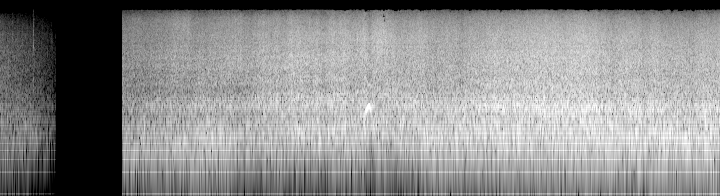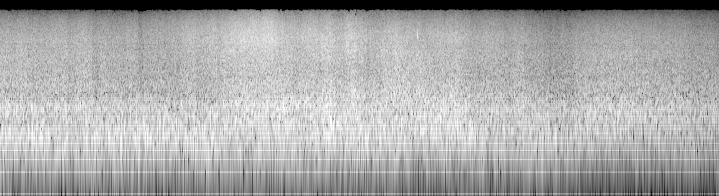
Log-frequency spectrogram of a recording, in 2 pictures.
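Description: Ocean surf breaking and washing over black lava rocks: a steady rush of white water that swells louder about a third of the way in and again about two-thirds in. It starts after a brief dead silence near the start.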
